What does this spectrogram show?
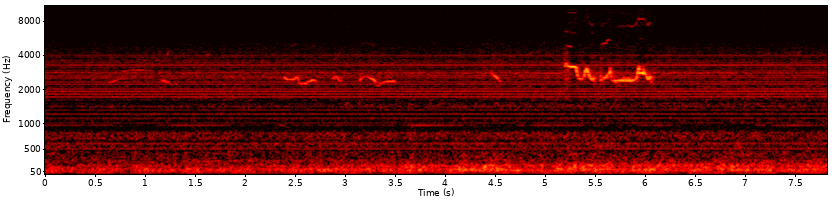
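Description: A bird calling: a few short wavering chirps, then a louder warbling phrase about five seconds in, over a faint low rumble.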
